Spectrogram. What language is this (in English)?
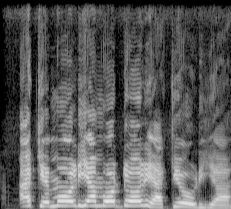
Kikuyu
